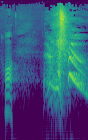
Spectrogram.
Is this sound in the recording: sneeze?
yes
